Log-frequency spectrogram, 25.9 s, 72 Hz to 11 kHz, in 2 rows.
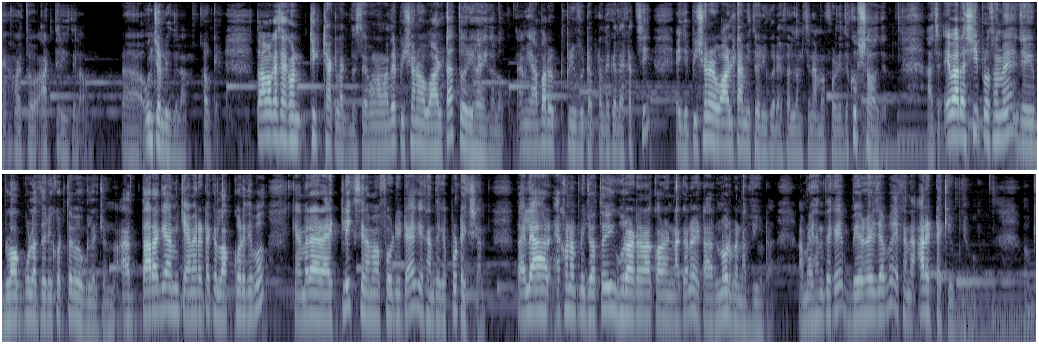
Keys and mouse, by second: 0.3 click, 2.8 click, 7.3 click, 10.8 click, 16.8 right click, 19.0 click, 19.0 right click, 20.9 click, 23.6 click, 25.2 click.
